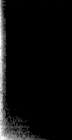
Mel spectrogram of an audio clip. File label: rich mids bass drum sample g key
